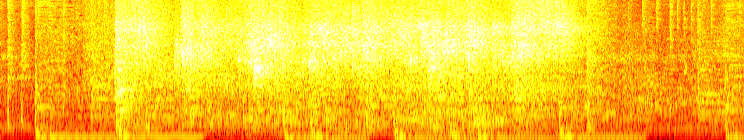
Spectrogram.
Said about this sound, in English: Wash my hand.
